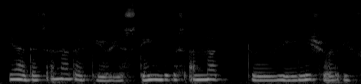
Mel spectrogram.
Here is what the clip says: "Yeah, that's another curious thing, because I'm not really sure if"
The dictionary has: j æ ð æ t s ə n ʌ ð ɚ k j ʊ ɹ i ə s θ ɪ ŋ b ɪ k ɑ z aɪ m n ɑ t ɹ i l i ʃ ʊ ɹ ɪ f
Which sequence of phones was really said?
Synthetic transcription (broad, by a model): j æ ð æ t s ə n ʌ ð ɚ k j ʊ ɹ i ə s t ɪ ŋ b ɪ k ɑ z aɪ m n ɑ t ɹ i l i ʃ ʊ ɹ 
